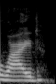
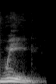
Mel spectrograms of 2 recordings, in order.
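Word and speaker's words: Wied: Joining us now with reaction, Wisconsin Congressman Tony Weed. Do you say Weed or Wide, Congressman? Good morning. It's Weed. Weed. Okay. All right. Well, I think that's the proper, you always take the second vowel, right?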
